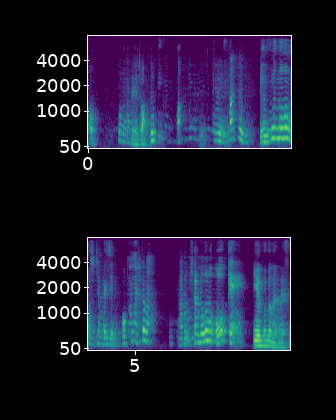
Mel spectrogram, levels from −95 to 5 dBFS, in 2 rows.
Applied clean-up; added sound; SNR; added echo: neural mask model DeepFilterNet 3.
